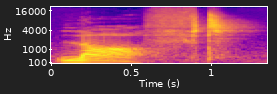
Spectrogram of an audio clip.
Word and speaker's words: laughed: do it and now let's get to when we pronounce it with a a tease out so for example the word laugh right laugh if we want to make that past tense we would say laughed laughed now this one's quite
